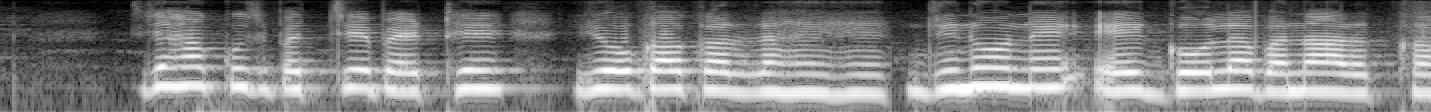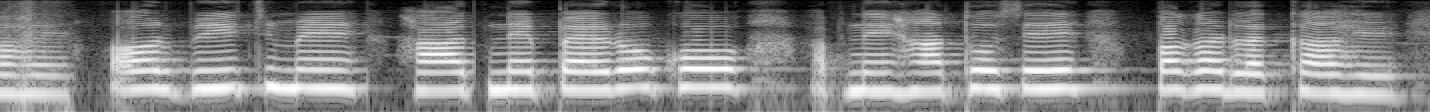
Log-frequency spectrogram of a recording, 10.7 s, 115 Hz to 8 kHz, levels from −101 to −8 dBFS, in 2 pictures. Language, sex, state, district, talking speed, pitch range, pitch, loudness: Hindi, female, Bihar, Muzaffarpur, 150 wpm, 250-280 Hz, 270 Hz, -15 LUFS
